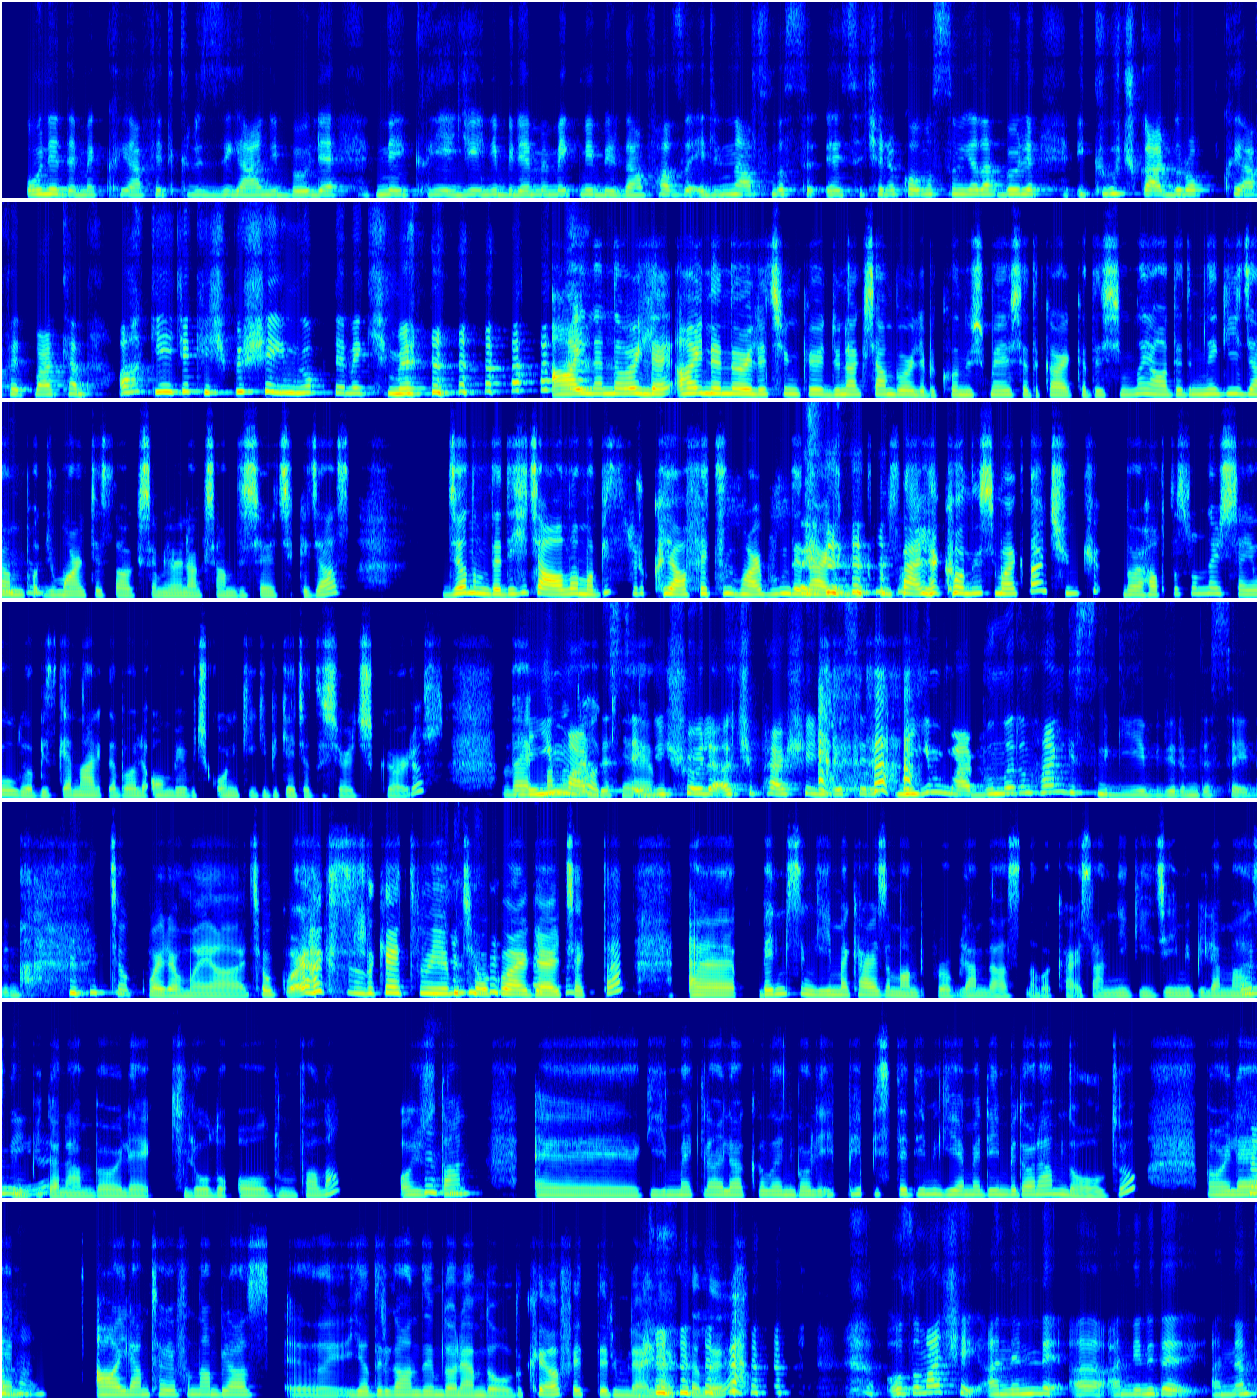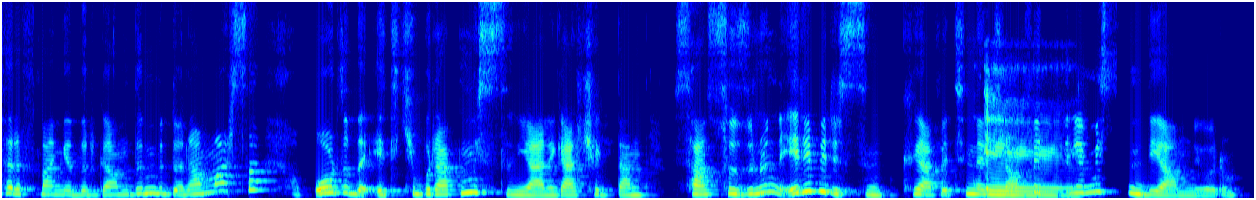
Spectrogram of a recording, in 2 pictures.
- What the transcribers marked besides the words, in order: "giyeceğini" said as "kıyeceğini"; laugh; chuckle; laughing while speaking: "seninle konuşmaktan"; chuckle; tapping; chuckle; laughing while speaking: "Haksızlık etmeyeyim"; chuckle; other background noise; chuckle
- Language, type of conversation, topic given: Turkish, podcast, Kıyafetlerini genelde başkalarını etkilemek için mi yoksa kendini mutlu etmek için mi seçiyorsun?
